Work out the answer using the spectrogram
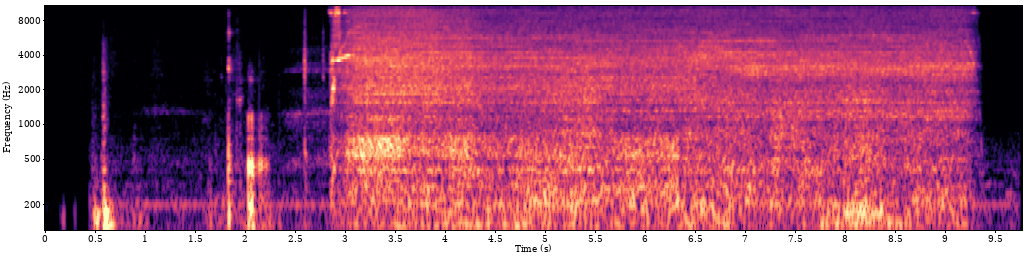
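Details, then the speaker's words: Dyson Supersonic HD03 hairdryer after swapping components and pulling a long hair from inside: a few clicks, then a clean, high, airy whoosh that starts instantly and holds steady. It no longer struggles at the lowest speed; the motor runs healthy. "seems to work absolutely perfectly though. It's not not struggling to start up."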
